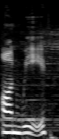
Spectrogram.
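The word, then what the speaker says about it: ennui: A we found out enui is actually pronounced onw wei.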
